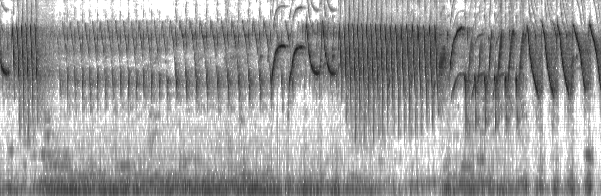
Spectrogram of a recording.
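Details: Canary singing a dense rolling song used for tutoring: fast high trills of repeated notes, a brief pause, then rapid buzzy rolls and looping whistles, with a low hum underneath through much of it.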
